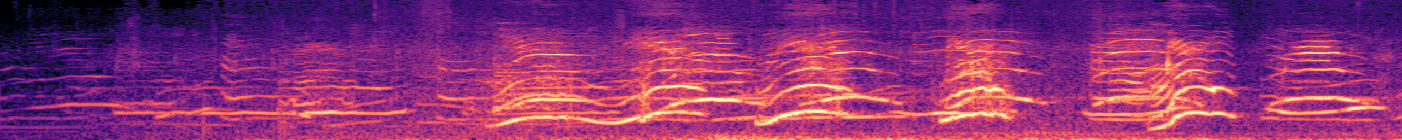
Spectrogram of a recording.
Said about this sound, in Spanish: Al llegar, escuchó unos maullidos y salió a buscar qué era lo que estaba pasando.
